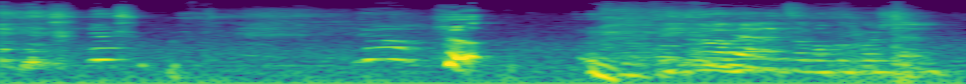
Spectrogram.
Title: Hiccups are no fun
